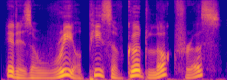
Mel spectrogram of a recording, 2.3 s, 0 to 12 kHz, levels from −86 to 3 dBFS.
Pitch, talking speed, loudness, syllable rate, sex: 145 Hz, 265 wpm, -18 LUFS, 5.1 syllables/s, male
